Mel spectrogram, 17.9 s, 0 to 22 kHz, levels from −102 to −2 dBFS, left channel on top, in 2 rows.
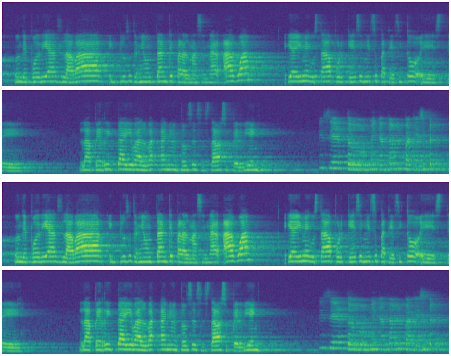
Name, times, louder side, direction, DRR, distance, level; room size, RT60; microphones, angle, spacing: voice 1, 0.2-5.0 5.7-9.4 10.5-14.1, right 4 dB, 20° right, 15 dB, 0.4 m, -22 dB
voice 2, 15.3-17.5, equal, 20° left, 0 dB, 2.1 m, -29 dB
11.5 x 10.5 x 9.2 m, 2.7 s
head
